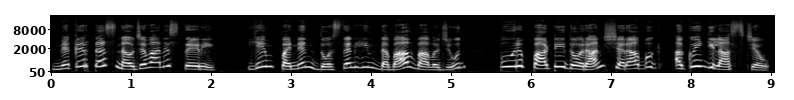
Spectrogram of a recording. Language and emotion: Kashmiri, happy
